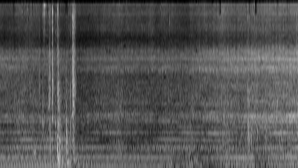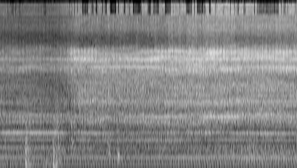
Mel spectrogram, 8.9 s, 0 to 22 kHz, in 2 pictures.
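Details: Audi 3.2 at cold start idle: steady thin whine over the engine note with a hiss building later; source of the whine undetermined.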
